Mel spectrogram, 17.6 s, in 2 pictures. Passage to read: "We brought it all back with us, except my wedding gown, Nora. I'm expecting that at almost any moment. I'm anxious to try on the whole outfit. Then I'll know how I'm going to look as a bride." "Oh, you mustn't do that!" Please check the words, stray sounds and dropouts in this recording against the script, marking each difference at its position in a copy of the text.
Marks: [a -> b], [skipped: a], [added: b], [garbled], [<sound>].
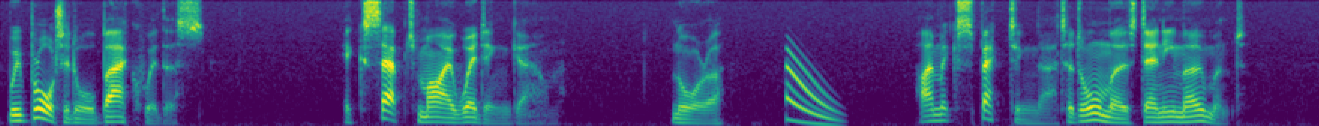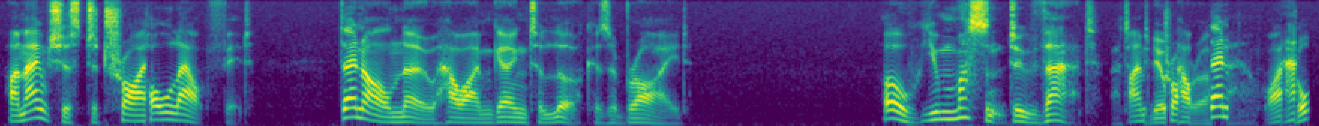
"We brought it all back with us, except my wedding gown, Nora. [chirp] I'm expecting that at almost any moment. I'm anxious to try [skipped: on the] whole outfit. Then I'll know how I'm going to look as a bride." "Oh, you mustn't do that!" [garbled]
